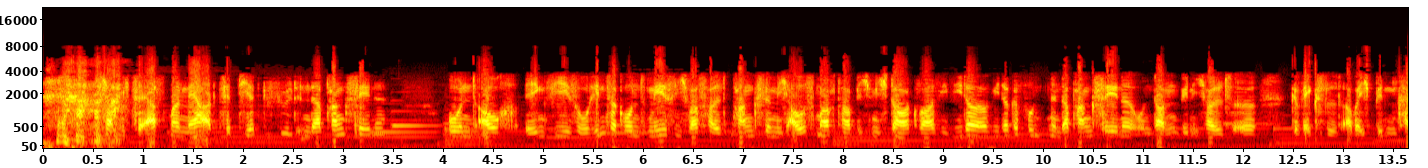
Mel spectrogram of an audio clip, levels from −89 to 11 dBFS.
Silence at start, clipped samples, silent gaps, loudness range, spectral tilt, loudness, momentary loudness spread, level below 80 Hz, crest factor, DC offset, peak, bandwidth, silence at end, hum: 0 s; under 0.1%; none; 3 LU; -3.5 dB/octave; -16 LUFS; 11 LU; -52 dBFS; 14 dB; under 0.1%; -4 dBFS; 8.4 kHz; 0 s; none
